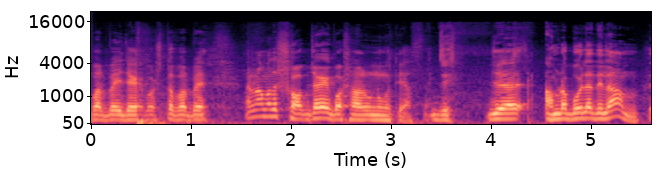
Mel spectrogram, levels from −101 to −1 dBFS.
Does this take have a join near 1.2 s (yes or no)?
no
